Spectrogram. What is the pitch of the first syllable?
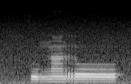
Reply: low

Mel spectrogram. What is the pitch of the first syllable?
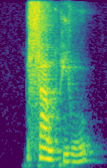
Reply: falling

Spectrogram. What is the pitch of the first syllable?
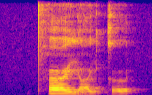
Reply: high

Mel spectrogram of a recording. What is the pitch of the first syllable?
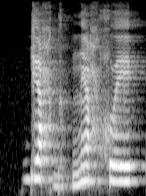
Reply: high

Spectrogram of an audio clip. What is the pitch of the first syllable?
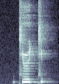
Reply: high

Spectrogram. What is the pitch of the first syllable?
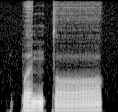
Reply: low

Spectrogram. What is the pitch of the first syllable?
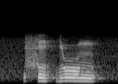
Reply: low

